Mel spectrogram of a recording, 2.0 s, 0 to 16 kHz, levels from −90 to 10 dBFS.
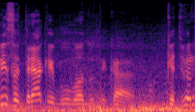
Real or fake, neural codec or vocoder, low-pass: real; none; 14.4 kHz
